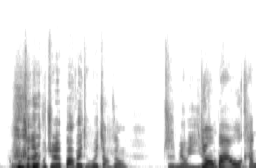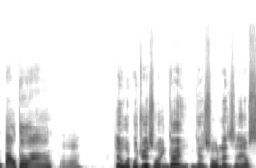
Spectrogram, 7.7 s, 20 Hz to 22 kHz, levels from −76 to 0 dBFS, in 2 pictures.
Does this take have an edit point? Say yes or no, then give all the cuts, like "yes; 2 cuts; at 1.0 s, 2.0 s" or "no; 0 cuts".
no; 0 cuts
